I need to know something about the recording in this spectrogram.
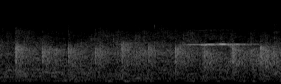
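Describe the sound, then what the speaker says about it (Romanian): An audience at the 2018 Casino Life & Business Magazine awards gala applauds with soft, fairly distant clapping that swells in gentle waves and keeps going without a break. "aplaudați prea tare"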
